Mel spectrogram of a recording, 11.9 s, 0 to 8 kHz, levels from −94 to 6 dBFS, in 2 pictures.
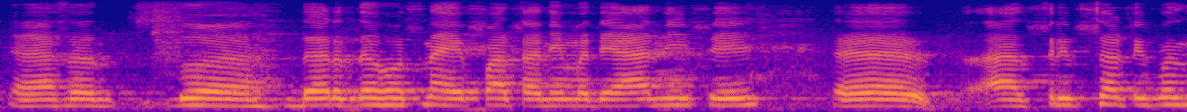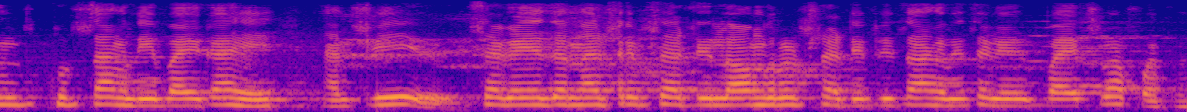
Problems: none marked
